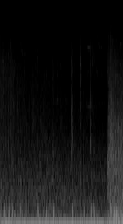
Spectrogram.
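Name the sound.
horse galloping in the video game The Elder Scrolls Online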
